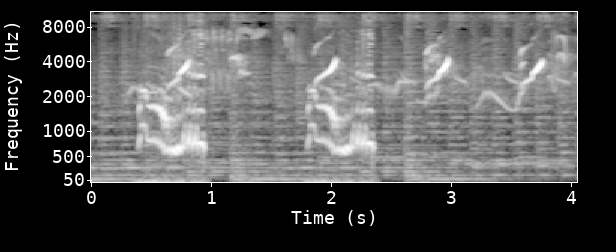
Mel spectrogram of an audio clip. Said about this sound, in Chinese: 前方传来吱吱喳喳的声音，是鸟叫吗？却又好像是一群动物嘈杂的声音。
